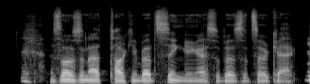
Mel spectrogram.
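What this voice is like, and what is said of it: Lower, strained lost voice. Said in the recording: “my voice is a little bit lower than usual today. I've lost my voice”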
